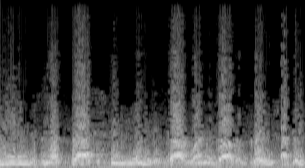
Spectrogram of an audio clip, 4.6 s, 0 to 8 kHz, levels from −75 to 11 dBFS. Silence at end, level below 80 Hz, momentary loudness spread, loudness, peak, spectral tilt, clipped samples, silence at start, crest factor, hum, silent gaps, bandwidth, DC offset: 0 s; -28 dBFS; 4 LU; -9 LUFS; 0 dBFS; -8 dB/octave; 2%; 0 s; 8 dB; none; none; 8 kHz; under 0.1%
